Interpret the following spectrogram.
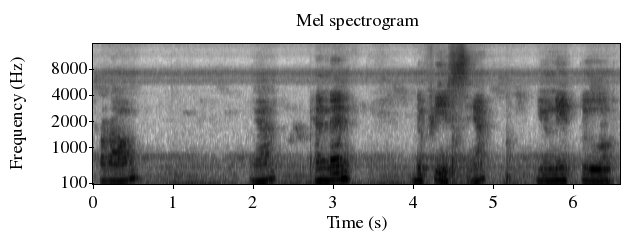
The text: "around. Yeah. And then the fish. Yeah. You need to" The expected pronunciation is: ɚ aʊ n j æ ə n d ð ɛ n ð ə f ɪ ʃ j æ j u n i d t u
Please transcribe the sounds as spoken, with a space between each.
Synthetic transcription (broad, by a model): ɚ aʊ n j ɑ ə n d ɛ n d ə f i s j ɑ j u n i d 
